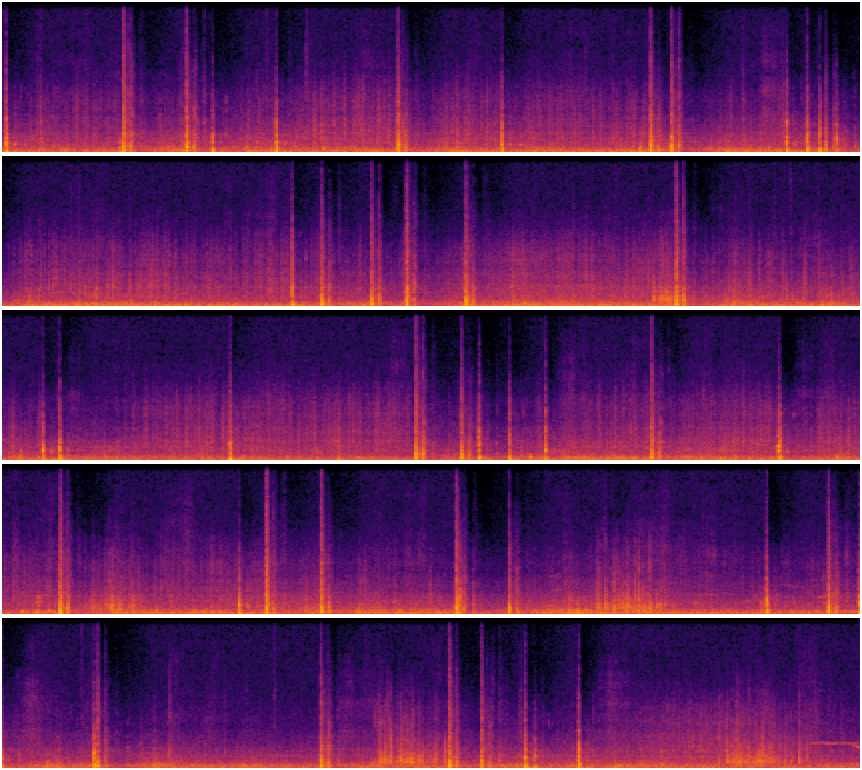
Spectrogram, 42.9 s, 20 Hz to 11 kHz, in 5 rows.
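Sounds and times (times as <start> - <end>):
fireworks bangs: 0.0 - 42.9.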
